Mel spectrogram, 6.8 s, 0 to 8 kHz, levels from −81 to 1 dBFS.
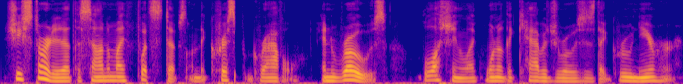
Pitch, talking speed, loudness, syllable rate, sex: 130 Hz, 220 wpm, -20 LUFS, 5.3 syllables/s, male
